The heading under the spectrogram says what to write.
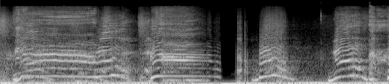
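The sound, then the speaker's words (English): A voice imitates a muffled scream through a sock stuffed in the mouth, trying to scream help: several strained, wavering hum-like cries in quick succession, loud, with a brief gasp in the middle, all without clear words. “It's actually the sock in their mouth. They're trying to scream help, but it's like no.”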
